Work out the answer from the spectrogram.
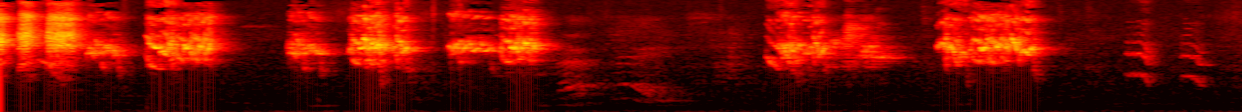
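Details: Budgerigars responding to a phone recording with loud bursts of raspy, buzzy chatter in quick succession, a quiet gap with soft low sounds, then further harsh warbled bursts.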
